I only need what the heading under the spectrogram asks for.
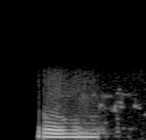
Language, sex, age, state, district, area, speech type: Manipuri, female, 45-60, Manipur, Ukhrul, rural, conversation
